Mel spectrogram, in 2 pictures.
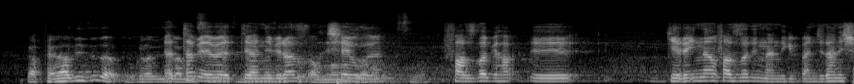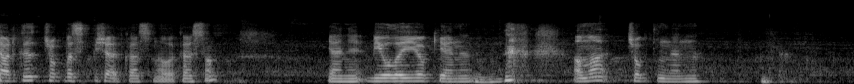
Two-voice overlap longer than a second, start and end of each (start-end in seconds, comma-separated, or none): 1.6-3.8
